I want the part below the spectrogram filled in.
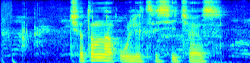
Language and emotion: Russian, neutral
